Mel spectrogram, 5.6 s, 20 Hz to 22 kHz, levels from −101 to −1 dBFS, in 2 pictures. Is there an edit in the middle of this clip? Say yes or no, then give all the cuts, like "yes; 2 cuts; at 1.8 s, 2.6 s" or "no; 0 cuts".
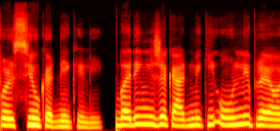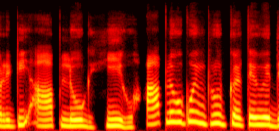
yes; 2 cuts; at 1.1 s, 4.2 s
